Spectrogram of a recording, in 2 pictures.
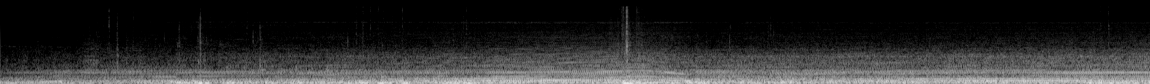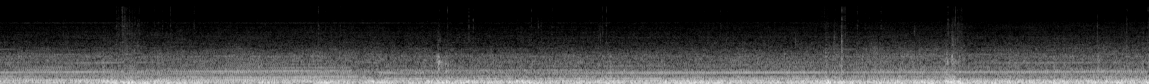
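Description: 2015 Dodge Charger's 3.6-litre V6 accelerating hard, heard from inside the cabin. Its pitch climbs steadily and drops at two upshifts of the automatic transmission, about six seconds in and again about fifteen seconds in, over a heavy low road rumble.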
